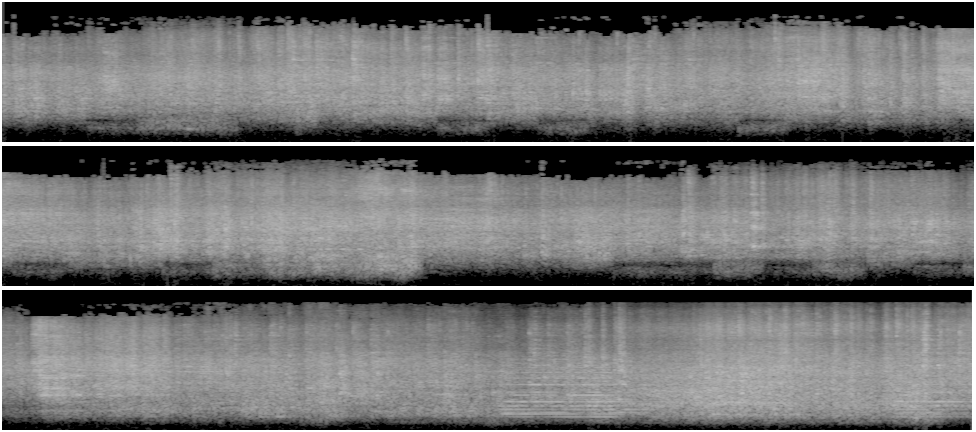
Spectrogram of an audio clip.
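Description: Freight train's covered hopper cars rolling past at close range, steel wheels clicking and rumbling over the rails with a steady noisy rush. A train horn sounds briefly near the end.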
